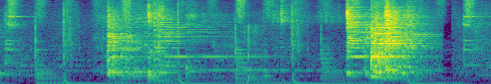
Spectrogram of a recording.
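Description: Chicken marinade is mixed in a bowl, making a few loud, close clatters and scrapes of a utensil against the dish in uneven bursts.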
